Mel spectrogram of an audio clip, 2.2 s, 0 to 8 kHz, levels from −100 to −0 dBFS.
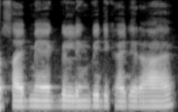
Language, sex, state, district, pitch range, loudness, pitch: Hindi, male, Assam, Kamrup Metropolitan, 105-110 Hz, -20 LUFS, 105 Hz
